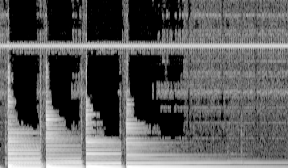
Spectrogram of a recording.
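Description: Open A string on a guitar, plucked four times in an even rhythm, each note ringing clear and close before the last one sustains and slowly decays.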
